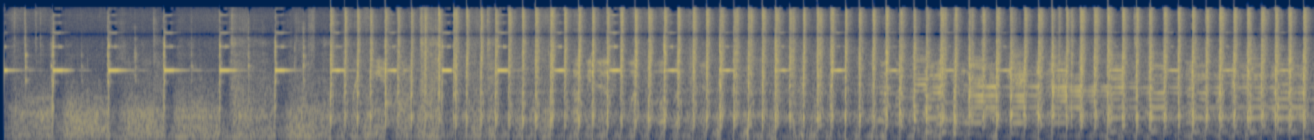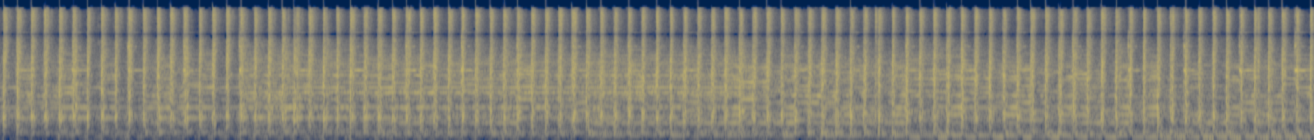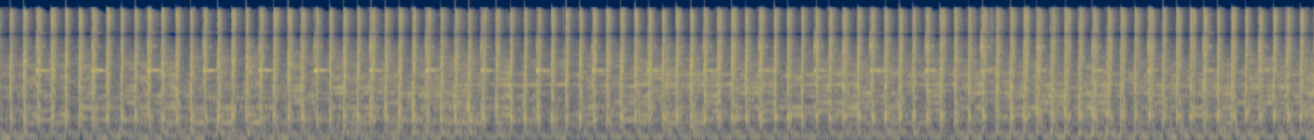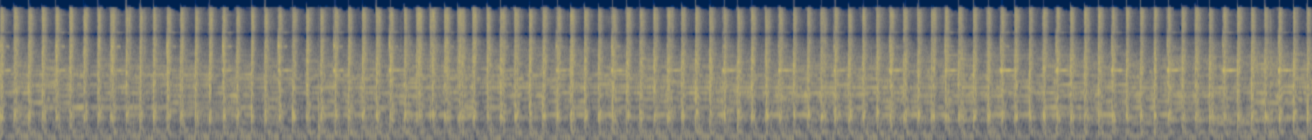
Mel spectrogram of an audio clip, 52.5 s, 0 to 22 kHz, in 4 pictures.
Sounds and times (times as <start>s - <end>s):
Drum: 0.0s - 52.5s
Speech: 3.3s - 4.2s, 5.6s - 7.3s, 8.6s - 10.1s.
